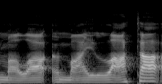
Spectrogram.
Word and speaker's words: Mailata: is Nick Bosa versus Jordan Mailata, I believe is how you pronounce his name.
